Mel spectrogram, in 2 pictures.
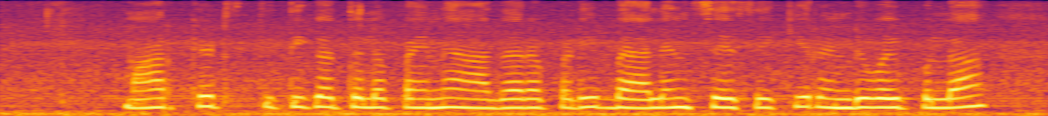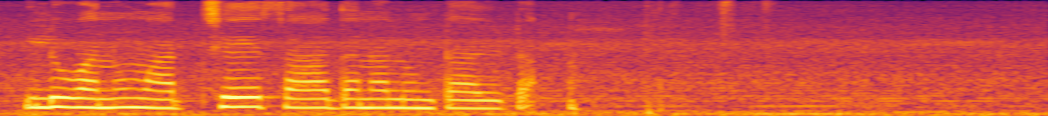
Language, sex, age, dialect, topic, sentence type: Telugu, female, 18-24, Southern, banking, statement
